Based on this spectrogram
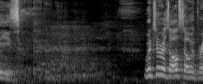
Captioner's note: audience laughing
